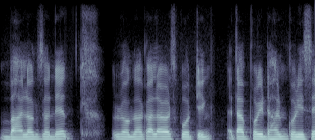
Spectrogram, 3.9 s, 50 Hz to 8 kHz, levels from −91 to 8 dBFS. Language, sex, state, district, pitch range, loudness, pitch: Assamese, male, Assam, Kamrup Metropolitan, 130-135 Hz, -18 LUFS, 130 Hz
